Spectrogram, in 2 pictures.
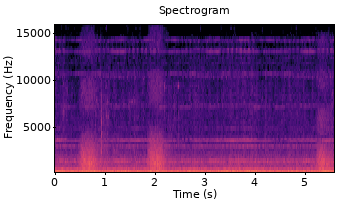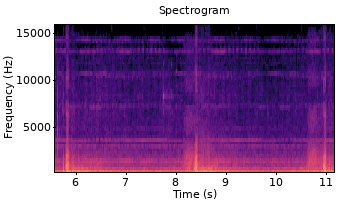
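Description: Heavy footsteps land with soft thuds on a metal platform.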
